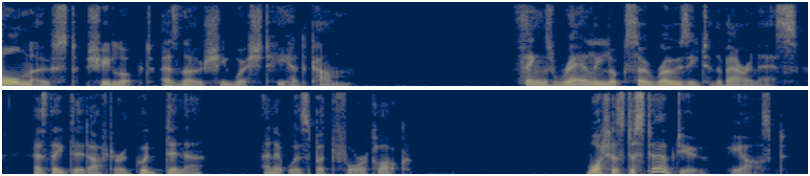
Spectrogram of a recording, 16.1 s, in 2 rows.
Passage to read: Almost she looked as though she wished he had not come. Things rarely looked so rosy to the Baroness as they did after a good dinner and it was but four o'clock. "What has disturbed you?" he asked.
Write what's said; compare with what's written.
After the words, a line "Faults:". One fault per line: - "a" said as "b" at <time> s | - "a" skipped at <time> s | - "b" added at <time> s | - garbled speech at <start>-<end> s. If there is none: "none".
Almost she looked as though she wished he had come. Things rarely looked so rosy to the Baroness as they did after a good dinner and it was but four o'clock. "What has disturbed you?" he asked.
Faults:
- "not" skipped at 3.1 s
